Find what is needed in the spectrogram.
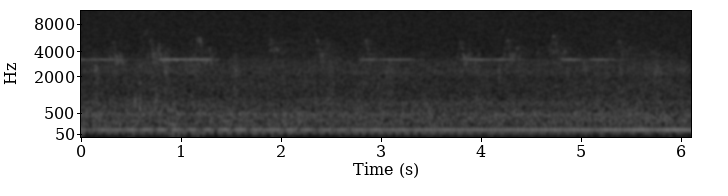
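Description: Faint outdoor ambience: a steady low hum, with a thin high tone repeating in short pulses about once a second and a few faint high chirps.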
